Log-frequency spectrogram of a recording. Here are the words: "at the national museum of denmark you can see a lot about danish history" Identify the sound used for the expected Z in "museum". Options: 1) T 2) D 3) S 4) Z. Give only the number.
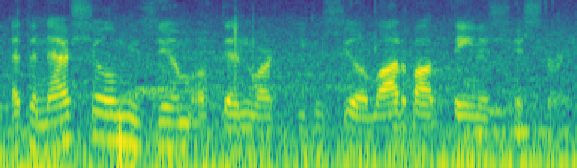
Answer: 4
